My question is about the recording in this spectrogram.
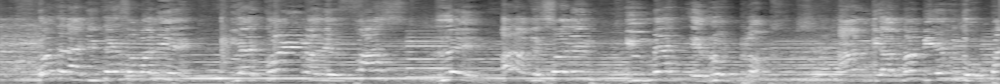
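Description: Worship music in a large hall: a man's voice through a microphone, chanting or singing without clear words, over a steady held low chord.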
